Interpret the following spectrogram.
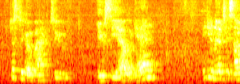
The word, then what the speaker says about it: UCL: the beats is the stronger one is it ucl or ucl it's the second ucl the second one is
